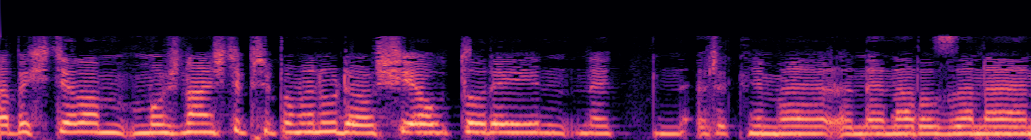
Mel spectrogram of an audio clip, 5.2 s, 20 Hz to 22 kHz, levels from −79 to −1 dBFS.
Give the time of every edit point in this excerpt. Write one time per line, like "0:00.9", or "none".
0:02.9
